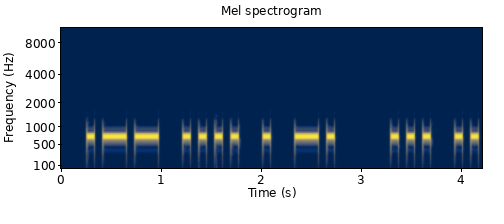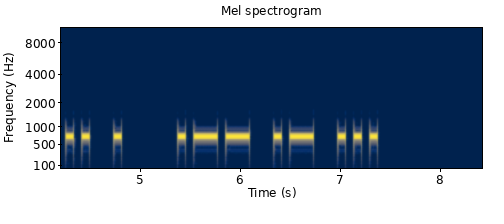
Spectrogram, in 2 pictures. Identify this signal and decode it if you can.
Morse code, heard as a keyed tone, about 16 wpm, 700 Hz. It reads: WHEN SHE WAS
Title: Speed-Racing - Sets of 3 Words 15wpm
